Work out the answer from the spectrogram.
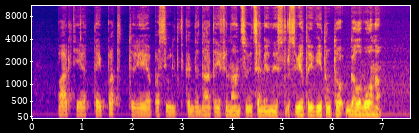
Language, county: Lithuanian, Panevėžys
